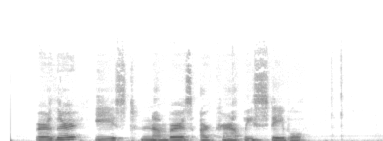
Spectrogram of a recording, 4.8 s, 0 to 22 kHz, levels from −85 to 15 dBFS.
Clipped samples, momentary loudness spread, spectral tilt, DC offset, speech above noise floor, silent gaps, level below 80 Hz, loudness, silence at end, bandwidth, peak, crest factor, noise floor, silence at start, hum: under 0.1%; 10 LU; -5 dB/octave; under 0.1%; 36 dB; none; -72 dBFS; -33 LUFS; 1 s; 14.5 kHz; -18 dBFS; 16 dB; -69 dBFS; 0.45 s; none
